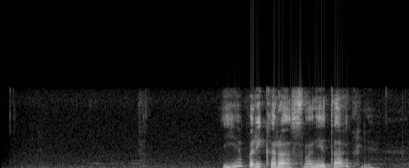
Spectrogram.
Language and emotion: Russian, positive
